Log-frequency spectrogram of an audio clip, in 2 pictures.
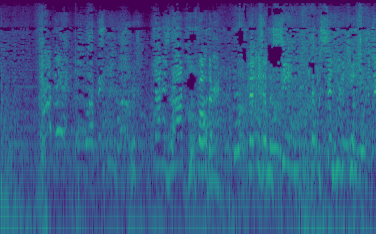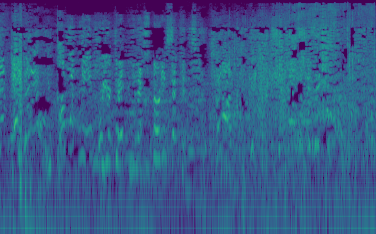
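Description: A woman shouts urgently, close by.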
